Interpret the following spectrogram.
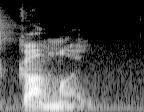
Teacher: So if we have a word Kamal, so we will write Ka along with swa, Ma along with swa, and La along with swa, Kamala. But in Hindi pronunciation, it has been observed that the last swa, end swa, are not realized in sound system. So end swa generally gets deleted.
